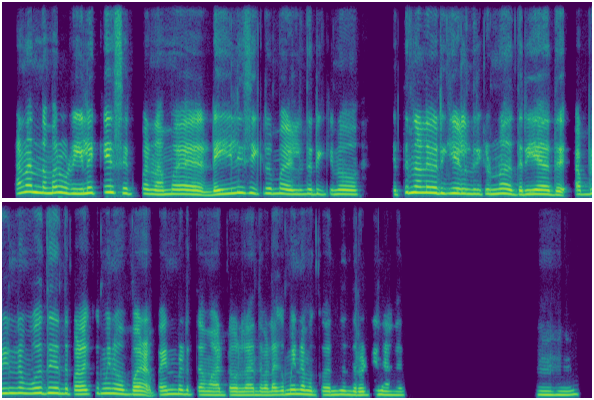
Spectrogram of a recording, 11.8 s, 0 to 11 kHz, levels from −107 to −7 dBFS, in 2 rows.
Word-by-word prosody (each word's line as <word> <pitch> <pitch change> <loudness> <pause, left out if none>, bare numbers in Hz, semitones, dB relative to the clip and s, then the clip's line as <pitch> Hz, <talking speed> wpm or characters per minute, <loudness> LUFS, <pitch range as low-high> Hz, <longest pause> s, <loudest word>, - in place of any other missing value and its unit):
ஆனா, 325 +5 +1
இந்த 310 -2 +2
மாதிரி 320 0 +2
ஒரு 265 - 0
இலக்கே 305 +4 +3
செட் 270 -3 -3
பண்ணாம 235 -1 0 0.4
டெய்லி 270 +7 +3
சீக்கிரமா 270 -1 -2
எழுந்திரிக்கணும், 235 -1 -2 0.4
எத்தனை 325 +8 0
நாள் 320 -1 +4
வரைக்கும் 280 -1 +2
எழுந்திரிக்கணும்னு 250 +1 0
அது 220 -2 0
தெரியாது. 230 -3 +3 0.2
அப்டின்னும்போது 285 +3 -1
அந்த 265 -2 -4
பழக்கமே, 275 +4 0
நம்ம 245 -2 +1
ப - - +5 0.2
பயன்படுத்த 230 -2 -2
மாட்டோம்ல 190 0 -1
அந்த 190 -1 -3
வழக்கமே 215 +5 0
நமக்கு 205 -2 -3
வந்து 210 +1 -1
அந்த 195 -1 -2
ரொட்டீனால. 195 -1 -5 1.3
ம்ஹ்ம். 200 +1 -3
240 Hz, 155 wpm, -23 LUFS, 215-275 Hz, 1.3 s, ப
